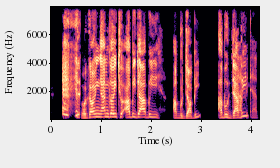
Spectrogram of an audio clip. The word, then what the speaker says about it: Abu Dhabi: How do they pronounce it? You live there. Tell me. Abu Dhabi.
